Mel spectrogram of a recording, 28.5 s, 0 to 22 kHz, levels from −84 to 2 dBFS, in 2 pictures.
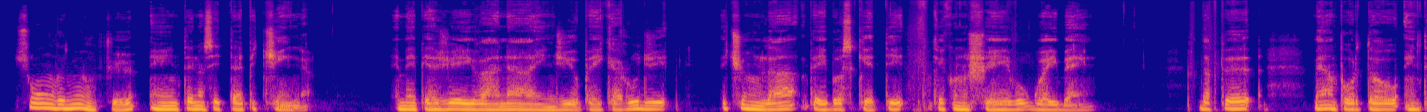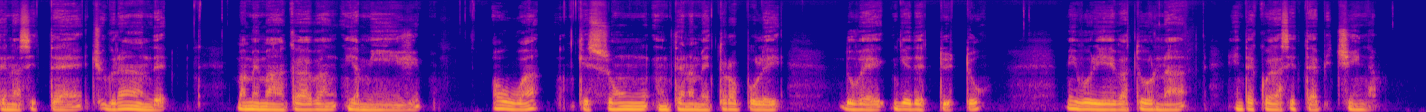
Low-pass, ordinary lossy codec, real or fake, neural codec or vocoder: none; none; real; none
